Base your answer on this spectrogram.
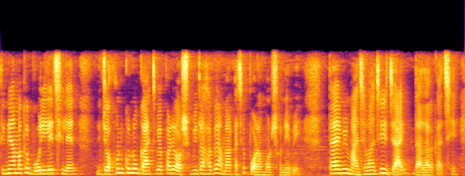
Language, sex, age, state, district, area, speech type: Bengali, female, 30-45, West Bengal, Paschim Medinipur, rural, spontaneous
